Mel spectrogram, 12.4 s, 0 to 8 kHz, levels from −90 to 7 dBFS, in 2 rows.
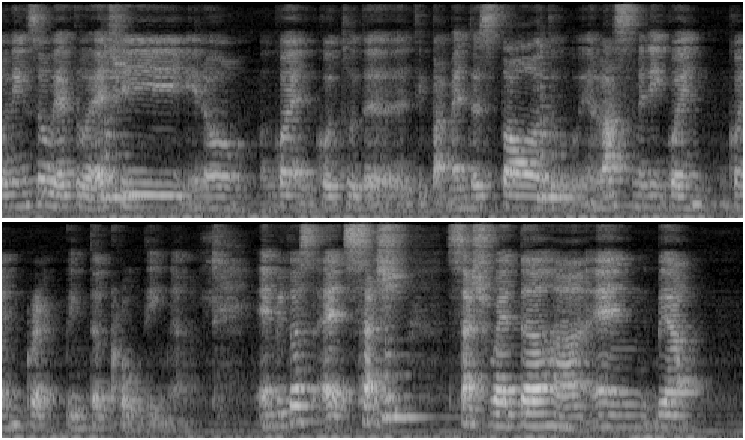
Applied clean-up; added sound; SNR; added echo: none; Bowed string instrument; 11 dB; reverberation time 0.3 s.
